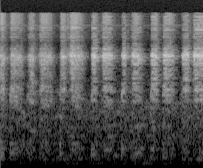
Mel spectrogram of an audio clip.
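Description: Faint typing on a computer keyboard: a quick, uneven run of light key clicks, about six a second, stopping near the end.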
